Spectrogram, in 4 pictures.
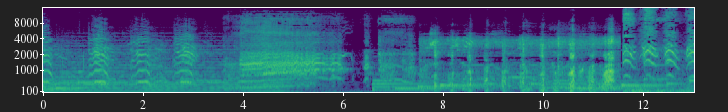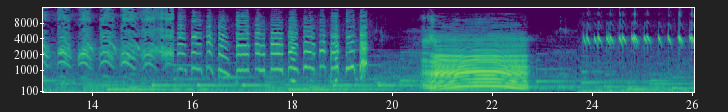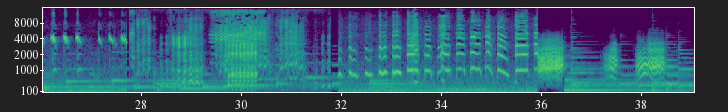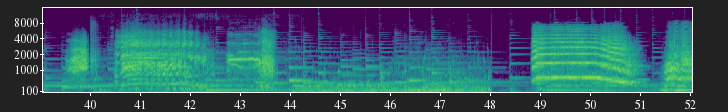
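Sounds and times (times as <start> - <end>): background music: 0.0 - 5.4, 6.2 - 52.0
pigs grunting: 7.8 - 11.6
high-pitched animal calls: 9.9 - 19.6, 31.9 - 36.5, 39.5 - 43.8.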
